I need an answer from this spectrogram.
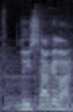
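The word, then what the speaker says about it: Luis Avilán: The man comes around, which uh, this is uh, Luis Avilan. Is that how you pronounce it? Oh yeah, Luis Avilan.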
